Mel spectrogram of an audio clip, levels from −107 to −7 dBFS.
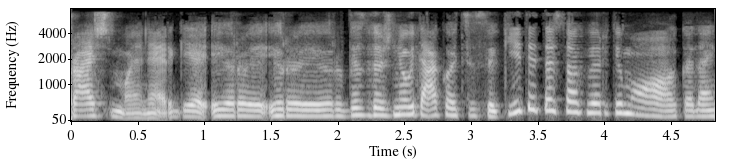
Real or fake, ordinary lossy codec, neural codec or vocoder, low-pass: real; AAC, 32 kbps; none; 7.2 kHz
